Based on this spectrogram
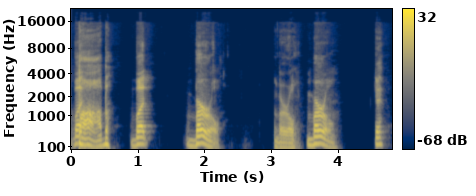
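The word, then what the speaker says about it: Beryl: got we got Barrel I think people are pronouncing it incorrectly I think it's Burl I think it's Burl too but they like to say barrel and I don't think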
